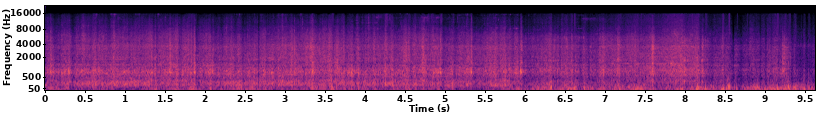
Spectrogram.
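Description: Steam-hauled passenger train passing close by behind BR Standard Class 4 2-6-4 tank locomotive 80080, the coaches' wheels rumbling and clattering steadily over the rails.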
